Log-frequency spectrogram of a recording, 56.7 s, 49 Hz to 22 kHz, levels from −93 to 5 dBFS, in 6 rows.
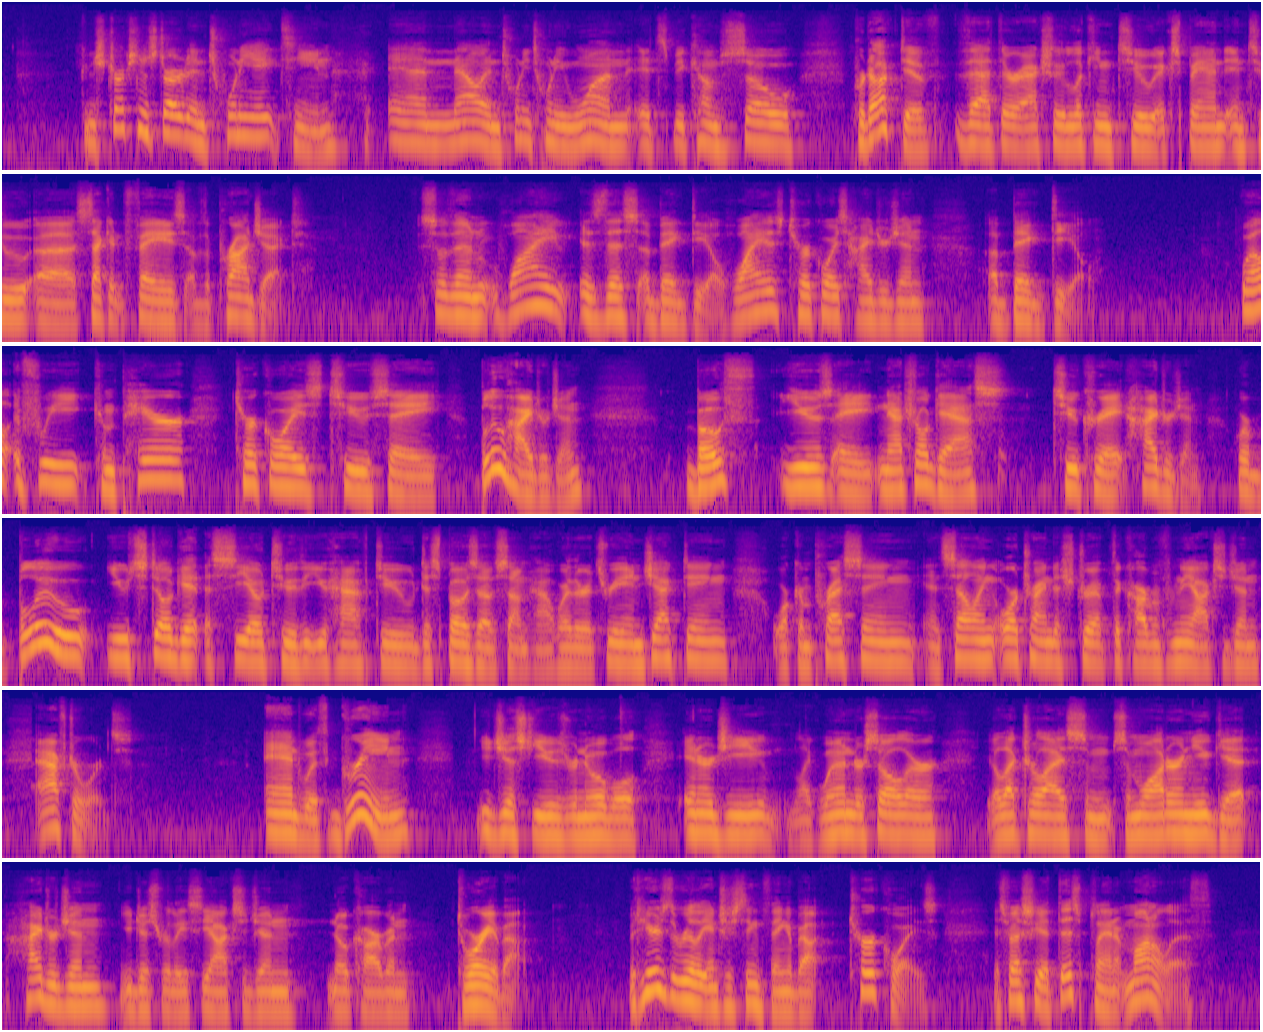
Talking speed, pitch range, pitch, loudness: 140 wpm, 110-130 Hz, 120 Hz, -24 LUFS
